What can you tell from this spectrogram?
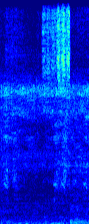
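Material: Nothing is struck.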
